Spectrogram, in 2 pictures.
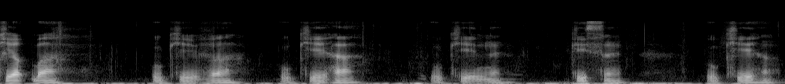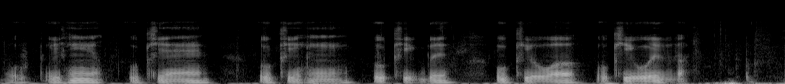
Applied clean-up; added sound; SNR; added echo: none; Chirp, tweet; 6 dB; none.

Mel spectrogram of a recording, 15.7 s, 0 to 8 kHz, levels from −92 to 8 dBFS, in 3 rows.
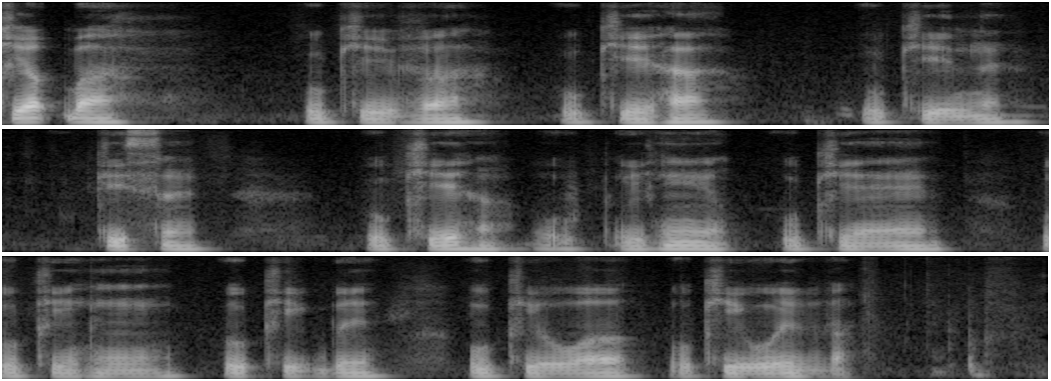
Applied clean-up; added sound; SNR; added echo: none; none; none; none.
